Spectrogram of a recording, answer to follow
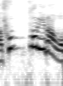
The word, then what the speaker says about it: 촛불: 근데 촛불은 그런 환경이 아니야. 이거는 원래 경화가 일어날 만한 환경이 아닌데 사람들이 다 촛불이라고 발음을 하더라는 거야. 그럼 일차적으로 일단 받아들여야 돼.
